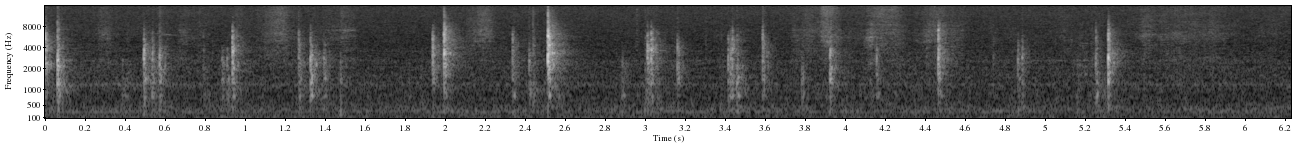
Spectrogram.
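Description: A filled tea-tree foil sheet mask pouch is crinkled and scratched with long nails, ending with it lying flat on the table while being scratched. Sharp, bright crackles and ticks sound in quick irregular bursts over a steady low rustling bed, with each snap dying away almost instantly.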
